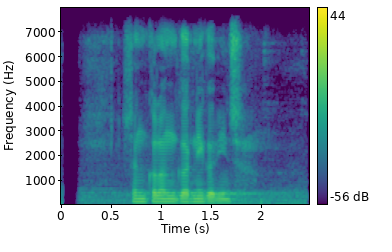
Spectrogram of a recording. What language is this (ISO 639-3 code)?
nep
